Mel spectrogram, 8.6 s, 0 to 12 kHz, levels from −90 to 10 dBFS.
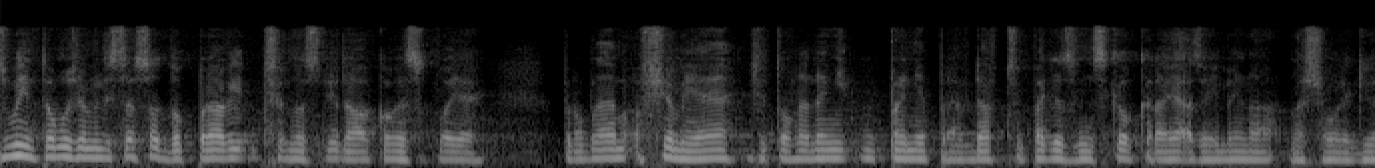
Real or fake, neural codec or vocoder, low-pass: fake; codec, 16 kHz, 1.1 kbps, Voila-Tokenizer; 7.2 kHz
